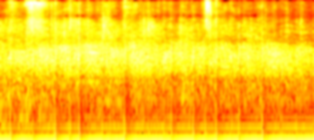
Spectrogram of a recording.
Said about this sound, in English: You can clap for that one. That's a good one.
